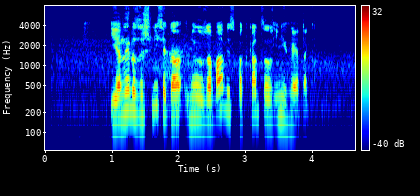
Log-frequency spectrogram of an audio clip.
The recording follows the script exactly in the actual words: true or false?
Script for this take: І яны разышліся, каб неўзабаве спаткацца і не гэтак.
true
